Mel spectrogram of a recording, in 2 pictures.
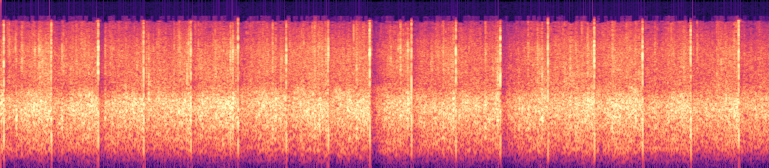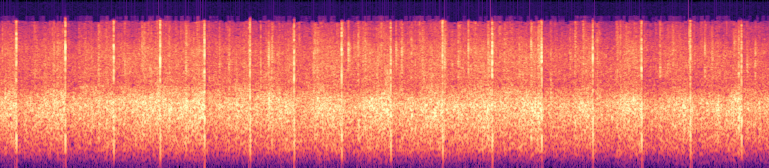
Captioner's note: applause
